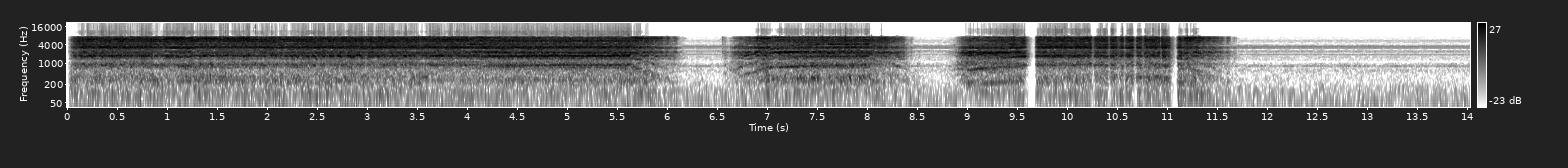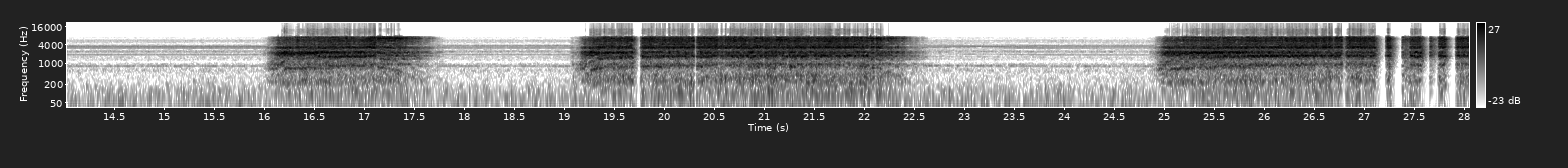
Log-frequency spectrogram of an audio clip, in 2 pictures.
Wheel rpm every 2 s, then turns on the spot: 230, 240, 180, 110, 130, 150, 0, 10, 90, 100, 210, 20, 120, 230.
none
